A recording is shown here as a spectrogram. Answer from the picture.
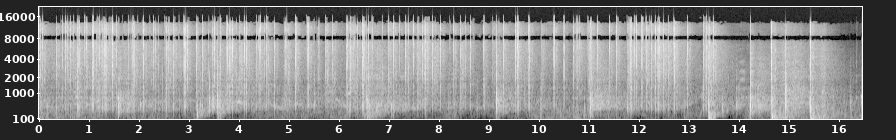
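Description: Fireworks set off on the ground, going off as a rapid, dense stream of crackling pops. Near the end the pops thin out into several louder, separate bangs.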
